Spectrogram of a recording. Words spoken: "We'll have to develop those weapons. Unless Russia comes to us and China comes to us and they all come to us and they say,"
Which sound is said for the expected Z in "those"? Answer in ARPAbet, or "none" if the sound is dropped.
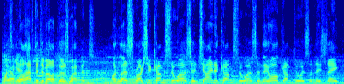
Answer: Z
